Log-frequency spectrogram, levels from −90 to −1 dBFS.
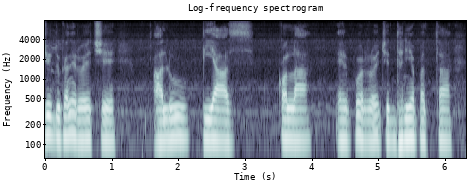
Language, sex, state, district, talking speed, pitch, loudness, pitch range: Bengali, male, Assam, Hailakandi, 85 wpm, 115 Hz, -17 LUFS, 105-120 Hz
